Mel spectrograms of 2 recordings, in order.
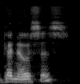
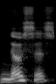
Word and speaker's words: gnosis: producing the next word the G is silent although you can say it for fun if you want venosus but what it really is is gnosis it means knowing it's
